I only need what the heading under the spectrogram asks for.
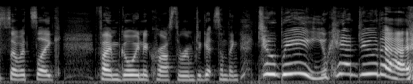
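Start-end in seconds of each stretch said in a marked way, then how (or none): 2.4-4.2 very high, overblown, drawn-out video-game character yell. Making fun of a fellow voice actor's game line: mocking 9S yelling. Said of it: "I make fun sometimes of the way he just yells".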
